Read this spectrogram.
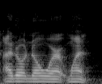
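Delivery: ordinary talk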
